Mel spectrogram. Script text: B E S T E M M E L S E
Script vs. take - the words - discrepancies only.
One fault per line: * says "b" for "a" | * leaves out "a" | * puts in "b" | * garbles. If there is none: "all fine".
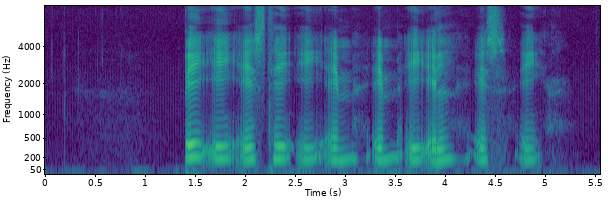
all fine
